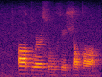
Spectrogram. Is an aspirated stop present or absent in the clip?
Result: absent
